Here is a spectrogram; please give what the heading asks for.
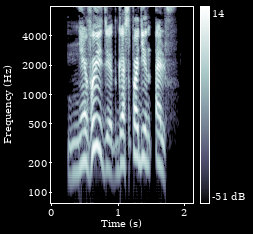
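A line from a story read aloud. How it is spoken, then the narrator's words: Growling knight. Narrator (Russian): рыкнул рыцарь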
